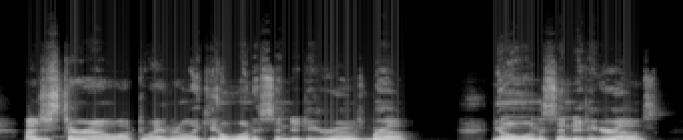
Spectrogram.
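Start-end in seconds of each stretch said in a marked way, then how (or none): 1.6-4.9 mocking, funny and stupid-sounding men's voice. Retelling men in a line taunting: imitating men acting funny and stupid. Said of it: "all acting funny and stupid".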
